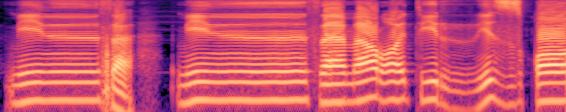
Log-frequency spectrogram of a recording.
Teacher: nun sukun bertemu dengan huruf tsaitu cara membacanya samarkan nunnya kepada makhraj daripada huruf Ta makhraj Tsa adalah ujung lidah menempel dengan gigi serari kita maka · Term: Ikhfa, ikhfa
